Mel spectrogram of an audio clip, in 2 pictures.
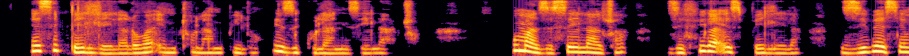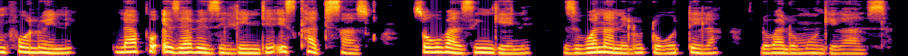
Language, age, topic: North Ndebele, 36-49, health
